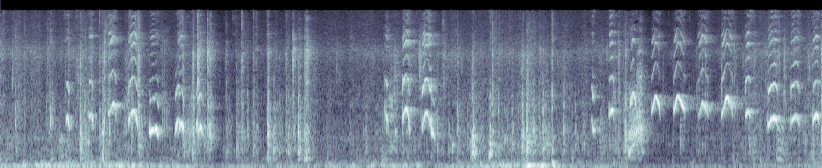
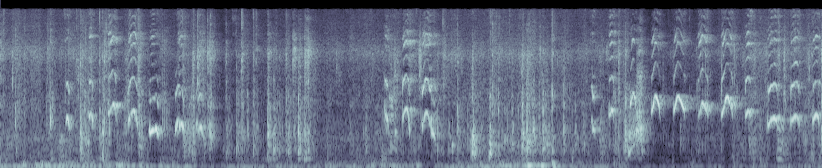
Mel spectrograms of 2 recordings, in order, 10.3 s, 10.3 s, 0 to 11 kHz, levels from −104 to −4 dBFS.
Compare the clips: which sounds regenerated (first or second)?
second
